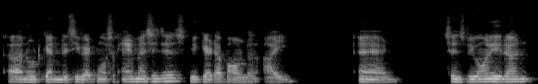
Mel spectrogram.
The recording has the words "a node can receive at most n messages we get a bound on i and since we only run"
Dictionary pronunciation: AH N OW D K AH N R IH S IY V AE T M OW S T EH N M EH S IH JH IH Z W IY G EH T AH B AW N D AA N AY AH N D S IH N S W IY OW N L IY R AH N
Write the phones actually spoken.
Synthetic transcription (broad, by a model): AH N OW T K AH N R IH S IY V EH T M OW S T EH N M EH S IH JH IH Z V IY G EH T AH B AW N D AA N AY AH N D S IH N S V IY OW N L IY R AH N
